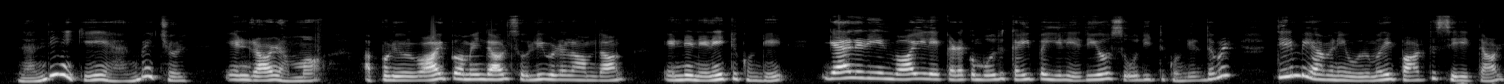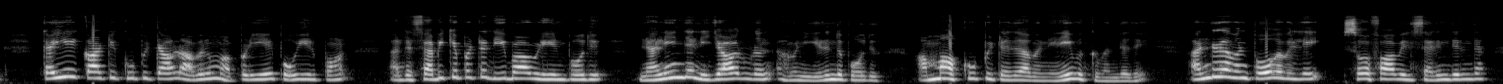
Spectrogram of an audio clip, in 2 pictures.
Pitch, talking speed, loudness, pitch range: 230 Hz, 100 wpm, -16 LUFS, 200-255 Hz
